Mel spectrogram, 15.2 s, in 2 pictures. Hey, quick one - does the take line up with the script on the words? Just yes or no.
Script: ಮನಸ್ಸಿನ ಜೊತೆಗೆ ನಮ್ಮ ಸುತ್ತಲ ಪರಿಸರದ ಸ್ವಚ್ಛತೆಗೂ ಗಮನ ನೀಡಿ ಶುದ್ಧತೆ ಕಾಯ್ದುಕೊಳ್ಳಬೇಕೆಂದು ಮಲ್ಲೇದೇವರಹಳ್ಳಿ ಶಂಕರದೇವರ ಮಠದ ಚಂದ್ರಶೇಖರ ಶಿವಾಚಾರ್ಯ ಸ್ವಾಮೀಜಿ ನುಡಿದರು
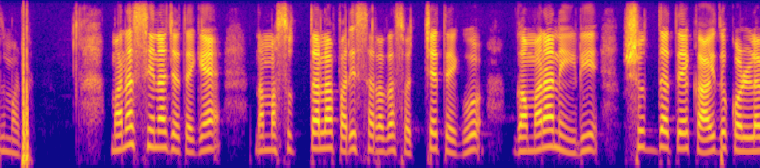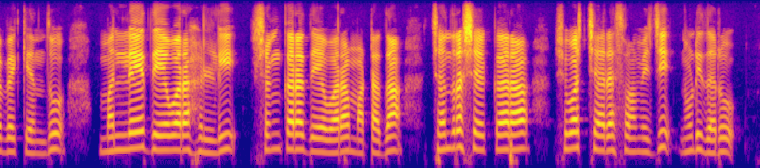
yes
